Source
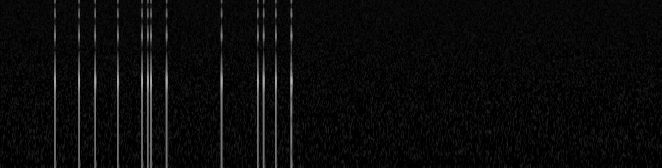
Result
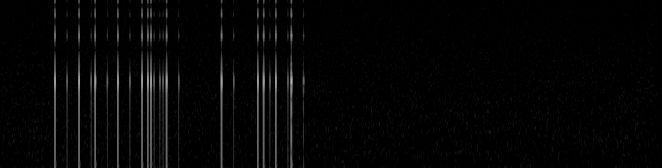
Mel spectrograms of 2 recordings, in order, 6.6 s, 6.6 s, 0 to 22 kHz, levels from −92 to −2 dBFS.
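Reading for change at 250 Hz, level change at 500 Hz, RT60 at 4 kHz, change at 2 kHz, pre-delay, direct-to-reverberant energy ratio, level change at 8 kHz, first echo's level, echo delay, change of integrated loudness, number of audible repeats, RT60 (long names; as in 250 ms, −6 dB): −4.0 dB, −4.0 dB, no reverb audible, −4.0 dB, no reverb audible, no reverb audible, −4.0 dB, −23.5 dB, 121 ms, −4.0 dB, 1, no reverb audible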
